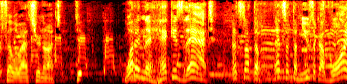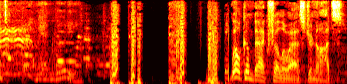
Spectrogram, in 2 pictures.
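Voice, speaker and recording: Man as a goofy ghoulish host, swooping pitch. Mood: flustered. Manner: rambling, theatrical, goofy. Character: quirky macabre astronaut horror host, goofy and ghoulish. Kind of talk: comic horror podcast hosting. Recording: dull audio with faint music.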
